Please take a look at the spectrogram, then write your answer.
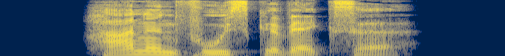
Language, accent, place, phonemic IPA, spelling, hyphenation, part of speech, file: German, Germany, Berlin, /ˈhaːnənˌfuːsɡəˌvɛksə/, Hahnenfußgewächse, Hah‧nen‧fuß‧ge‧wäch‧se, noun, De-Hahnenfußgewächse.ogg
- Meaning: nominative/accusative/genitive plural of Hahnenfußgewächs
